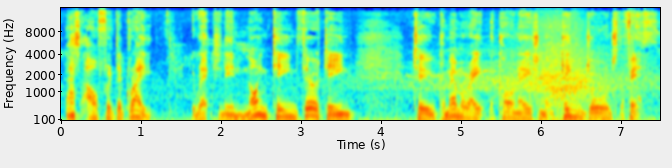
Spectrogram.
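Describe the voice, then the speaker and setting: A man playing a droll, pedantic village local in an amateur audio play, with a mellow, deadpan delivery. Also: medium pitch, measured pace, a little hiss or hum, lightly acted.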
